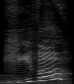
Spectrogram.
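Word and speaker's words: Caoimhe: Kame is pronounced Kiva?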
